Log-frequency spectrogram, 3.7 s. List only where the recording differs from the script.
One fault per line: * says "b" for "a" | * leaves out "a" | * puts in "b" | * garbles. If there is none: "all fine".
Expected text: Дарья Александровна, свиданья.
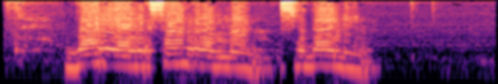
all fine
